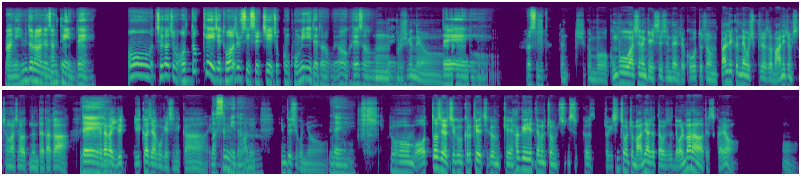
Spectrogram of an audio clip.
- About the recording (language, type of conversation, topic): Korean, advice, 친구가 힘들어할 때 어떻게 감정적으로 도와줄 수 있을까요?
- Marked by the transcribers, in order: other background noise; tapping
